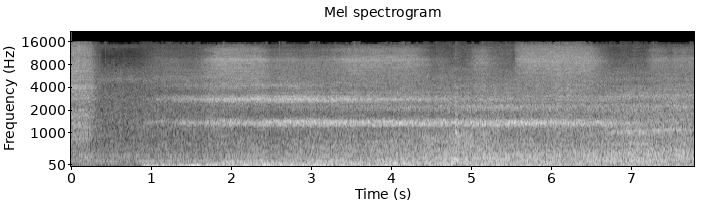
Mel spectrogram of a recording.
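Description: A train rumbles along the track.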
